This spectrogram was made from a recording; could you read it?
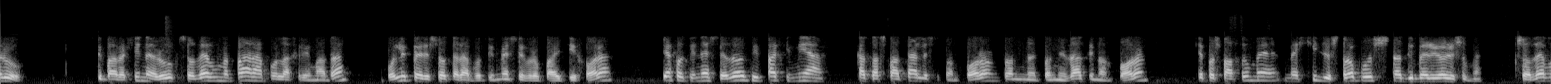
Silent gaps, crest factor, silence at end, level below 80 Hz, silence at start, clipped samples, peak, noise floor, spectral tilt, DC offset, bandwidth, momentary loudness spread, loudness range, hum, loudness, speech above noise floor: none; 12 dB; 0 s; -66 dBFS; 0 s; under 0.1%; -6 dBFS; -61 dBFS; -7.5 dB/octave; under 0.1%; 9.2 kHz; 8 LU; 2 LU; none; -20 LUFS; 42 dB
